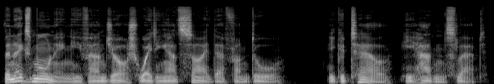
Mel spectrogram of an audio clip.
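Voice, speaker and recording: A man reading a novel as a scripted radio narration, in a measured, restrained dramatic way. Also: extremely low pitch, animated, no room sound, studio quality.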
